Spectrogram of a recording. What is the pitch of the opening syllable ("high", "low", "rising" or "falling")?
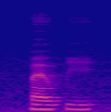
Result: high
